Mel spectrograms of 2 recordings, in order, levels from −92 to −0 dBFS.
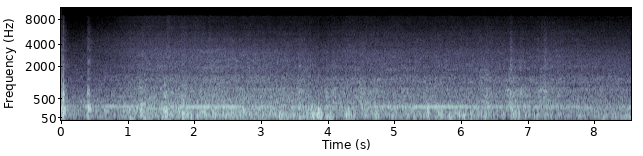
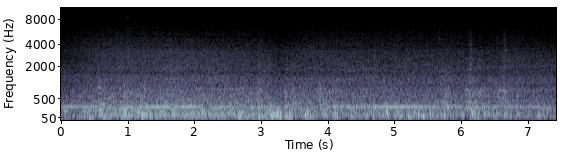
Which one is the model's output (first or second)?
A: first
